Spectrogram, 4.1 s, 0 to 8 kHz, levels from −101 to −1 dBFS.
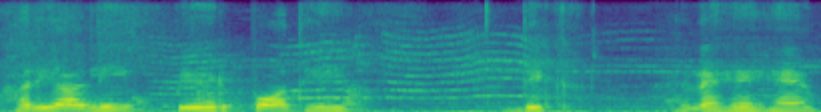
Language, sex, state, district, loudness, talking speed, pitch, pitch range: Hindi, female, Delhi, New Delhi, -16 LUFS, 90 wpm, 195 Hz, 180-210 Hz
